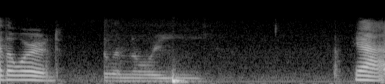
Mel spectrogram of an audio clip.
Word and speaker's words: Illinois: the original was from Illinois uh Chicago I think see and you say Illinois corrects cck how do you say the word Illinois yeah everyone pronounces the S and you're not supposed to people do that people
